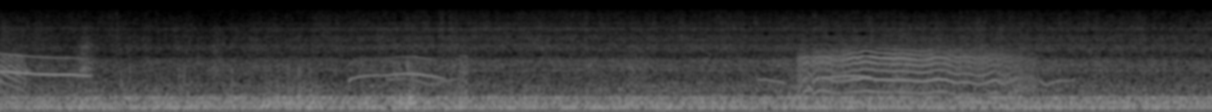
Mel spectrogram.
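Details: One-day-old newborn kit fox kits give thin, high squeals that slide and waver over a steady low hum.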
